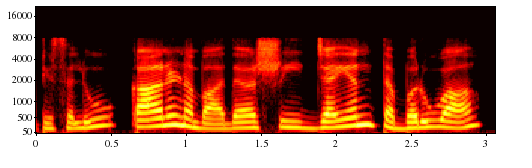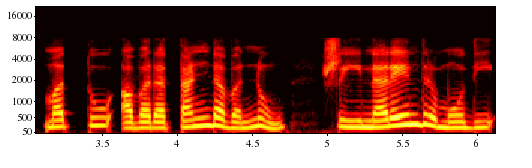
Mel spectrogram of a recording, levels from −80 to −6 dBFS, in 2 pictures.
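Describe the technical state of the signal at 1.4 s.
At 1.4 s the audio is intact, with the speech carried cleanly through the G.722 wideband telephone coding at 64 kbit/s.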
